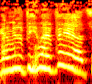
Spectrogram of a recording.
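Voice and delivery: high, loud, laughing through the line; laughing little girl quote. Retold or imitated. Dad quoting his daughter, laughing high and loud. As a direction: giggle out a kid's urgent plea. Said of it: "She's like".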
